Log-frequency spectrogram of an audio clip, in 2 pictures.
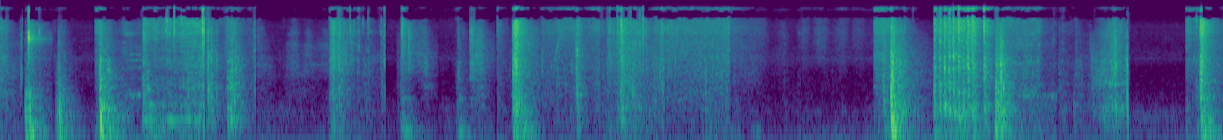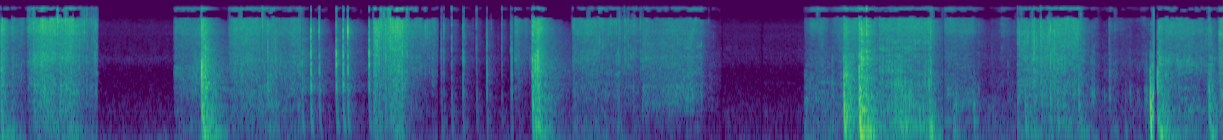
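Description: Parcels being unpacked by hand on a wooden table: plastic bags and a bubble mailer rustling and crinkling, and cardboard boxes knocking down on the tabletop with thunks. The sounds come in separate bursts, with several short, sudden silences between them.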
